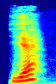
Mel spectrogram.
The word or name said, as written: ja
